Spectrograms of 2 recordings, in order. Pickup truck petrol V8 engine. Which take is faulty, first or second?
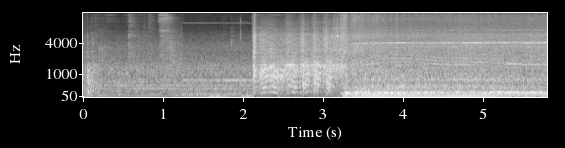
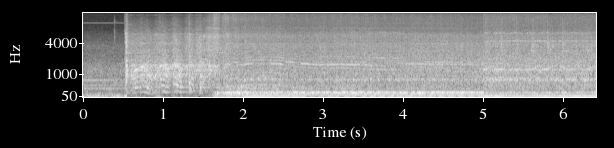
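first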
